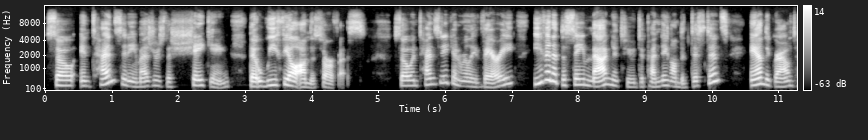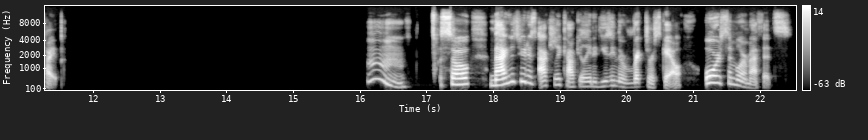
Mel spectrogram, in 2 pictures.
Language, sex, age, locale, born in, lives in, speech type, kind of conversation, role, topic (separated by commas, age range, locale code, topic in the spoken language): English, female, 40-44, en-US, United States, United States, read, expert-assistant, expert, How do earthquakes occur and how can we measure them?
